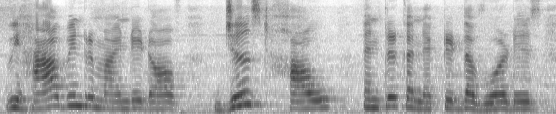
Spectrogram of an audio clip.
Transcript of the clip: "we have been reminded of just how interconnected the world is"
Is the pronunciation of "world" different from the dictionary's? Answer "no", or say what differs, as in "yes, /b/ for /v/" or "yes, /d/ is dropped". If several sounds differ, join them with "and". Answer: yes, /l/ is dropped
